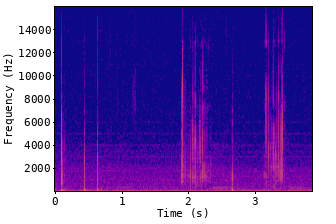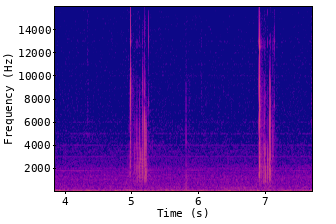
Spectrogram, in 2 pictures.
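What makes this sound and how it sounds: Fingertips and nails tap on the surface of a small, flat, solid glass-and-metal smartphone held in the other hand. Quiet, sharp, dry taps and brief bright clicking bursts come one after another over a faint low hum, each dying away almost instantly.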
